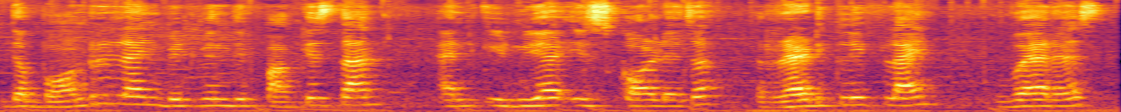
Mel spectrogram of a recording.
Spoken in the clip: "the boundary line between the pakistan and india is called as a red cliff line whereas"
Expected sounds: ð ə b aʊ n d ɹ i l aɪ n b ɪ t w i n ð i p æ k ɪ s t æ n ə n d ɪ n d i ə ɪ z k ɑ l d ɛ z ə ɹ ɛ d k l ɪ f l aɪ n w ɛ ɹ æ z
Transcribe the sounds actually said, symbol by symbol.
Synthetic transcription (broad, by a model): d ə b aʊ n d ɹ i l aɪ n b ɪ t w i n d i p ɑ k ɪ s t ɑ n ə n d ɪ n d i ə ɪ z k ɑ l d ɛ z ə ɹ ɛ d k l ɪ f l aɪ n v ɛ ɹ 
